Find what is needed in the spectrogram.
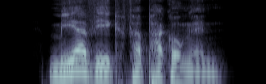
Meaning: plural of Mehrwegverpackung
- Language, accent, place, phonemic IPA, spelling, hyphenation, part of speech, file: German, Germany, Berlin, /ˈmeːɐ̯veːkfɛɐ̯ˌpakʊŋən/, Mehrwegverpackungen, Mehr‧weg‧ver‧pa‧ckun‧gen, noun, De-Mehrwegverpackungen.ogg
